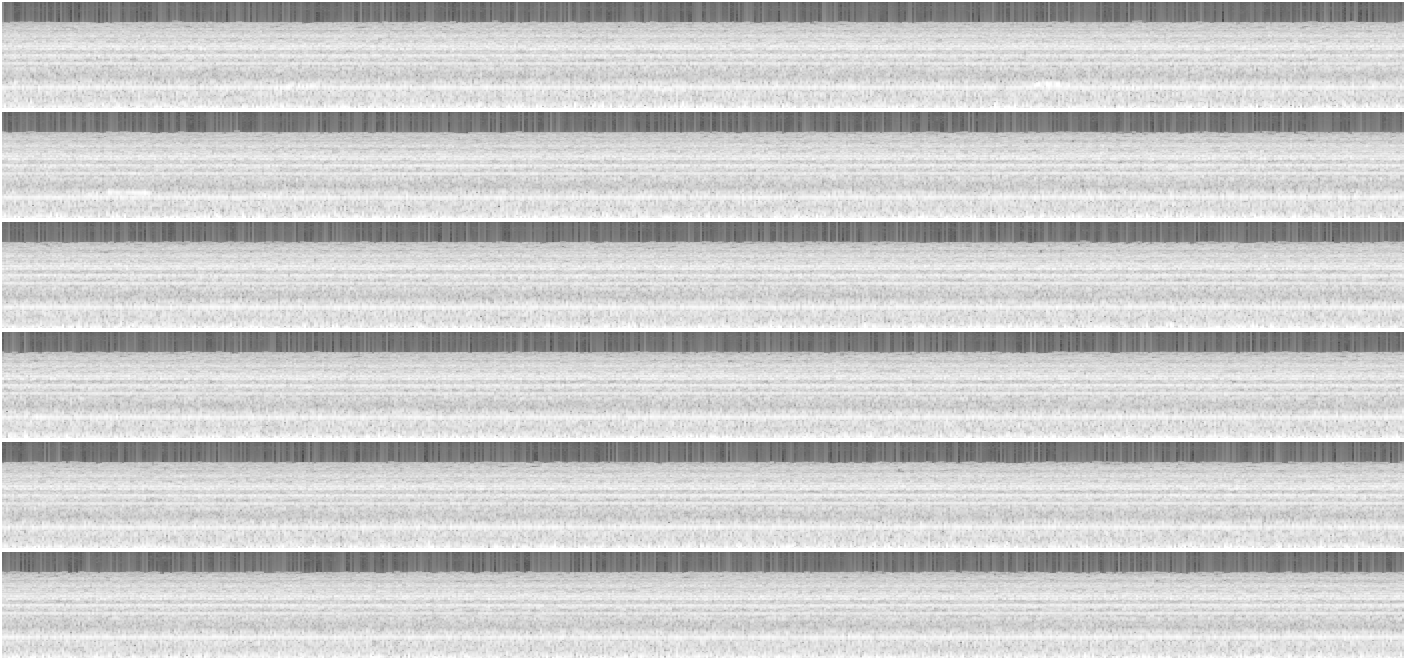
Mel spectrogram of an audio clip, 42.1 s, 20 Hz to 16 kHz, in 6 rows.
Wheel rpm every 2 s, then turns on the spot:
0, 0, 0, 0, 0, 0, 0, 0, 0, 0, 0, 0, 0, 0, 0, 0, 0, 0, 0, 0, 0.
none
